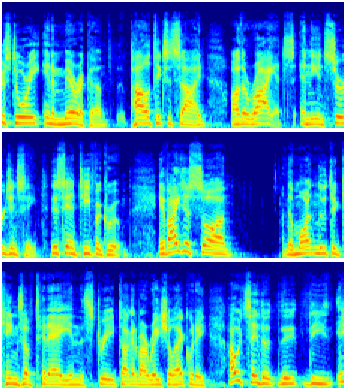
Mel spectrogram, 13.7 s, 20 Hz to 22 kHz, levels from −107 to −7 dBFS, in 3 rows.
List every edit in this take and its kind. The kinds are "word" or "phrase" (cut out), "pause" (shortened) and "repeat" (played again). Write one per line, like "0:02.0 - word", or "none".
none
